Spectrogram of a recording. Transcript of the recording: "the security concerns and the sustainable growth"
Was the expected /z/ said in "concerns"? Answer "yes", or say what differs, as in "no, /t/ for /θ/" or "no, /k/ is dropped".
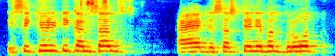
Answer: no, /s/ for /z/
